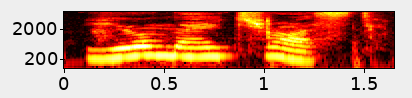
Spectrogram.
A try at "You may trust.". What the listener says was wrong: And just when you separate these words a little bit more, okay? All right, even though we all know when you're saying things together the words flow.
